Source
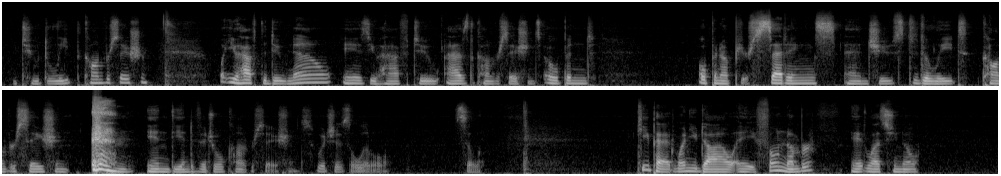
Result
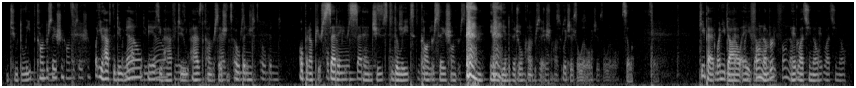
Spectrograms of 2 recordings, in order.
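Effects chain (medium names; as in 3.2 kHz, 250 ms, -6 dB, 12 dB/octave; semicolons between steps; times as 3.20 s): de-hum 137.4 Hz, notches 2; on a send: delay 615 ms -11 dB; on the sum: speed mistake 33 rpm record played at 78 rpm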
